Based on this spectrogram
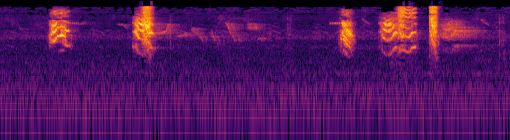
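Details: Female yellow-bellied seedeater calls to lure males: scattered high chirps, one with a faint trailing twitter, and a closing run of wavering, warbled notes.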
